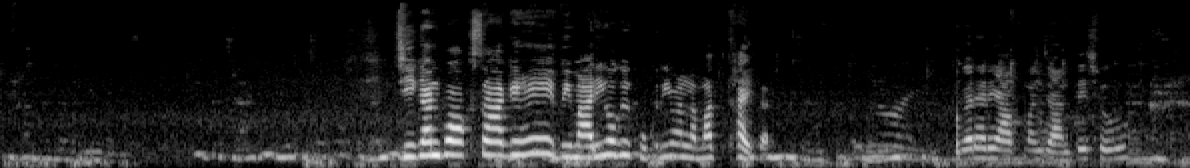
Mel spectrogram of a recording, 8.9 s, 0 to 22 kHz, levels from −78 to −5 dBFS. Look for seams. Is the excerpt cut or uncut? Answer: cut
